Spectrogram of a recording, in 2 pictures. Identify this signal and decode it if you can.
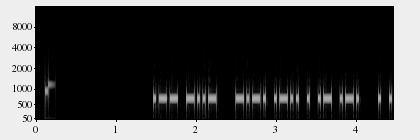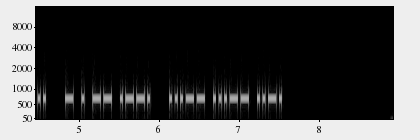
Morse code, heard as a keyed tone, about 36 wpm, 700 Hz. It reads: WX CLEAR ES TEMP 33F
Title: Practice QSO - Exchange 2 - Info - 35wpm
